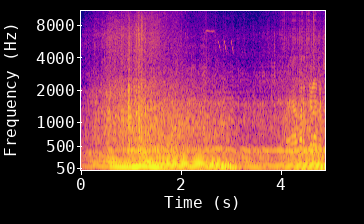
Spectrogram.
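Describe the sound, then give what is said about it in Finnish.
Snowmobile engines drone and rev past at the Näränperä dam in Tornio, their pitch rising and falling in steady harmonic bands, loud throughout with a brief dip midway as one machine passes and another follows. “Tuolla moottorikelkkailijat näköjään ajaa”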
